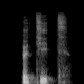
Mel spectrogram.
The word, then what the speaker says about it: petite: So, for example, the masculine form of small is petit. – Exact. – The feminine form would be? – Petite. – Petite. Now, I'm sure I've heard petite. – Again, some regions might overpronounce, in my opinion, pronounce a final E. But other than that, it's just the T that's pronounced here.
